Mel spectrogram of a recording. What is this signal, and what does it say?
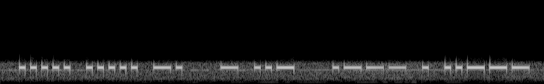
Morse code, heard as a keyed tone, about 21 wpm, 790 Hz, with radio noise. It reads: 55N TU JE2
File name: je2pwn-g8bcg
